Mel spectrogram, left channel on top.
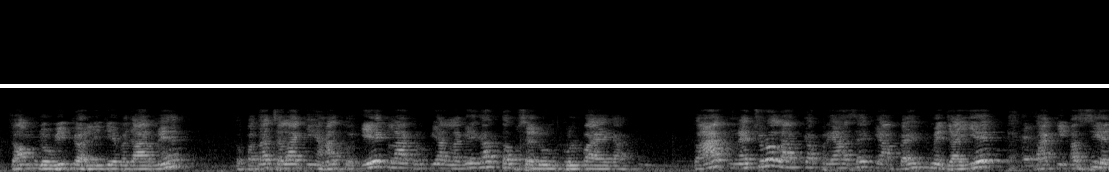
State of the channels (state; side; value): silent; left; 56 dB below the other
